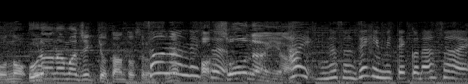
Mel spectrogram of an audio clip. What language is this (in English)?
Japanese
